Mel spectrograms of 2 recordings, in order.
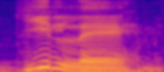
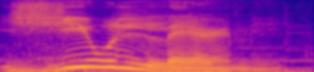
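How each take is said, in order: First: The u after the g is silent. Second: The u after the g is sounded. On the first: The speaker calls it right. "Nós falamos Guilherme. Então, nós pronunciamos um único som" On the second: The speaker calls it wrong. "Nós não falamos Giulerme"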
